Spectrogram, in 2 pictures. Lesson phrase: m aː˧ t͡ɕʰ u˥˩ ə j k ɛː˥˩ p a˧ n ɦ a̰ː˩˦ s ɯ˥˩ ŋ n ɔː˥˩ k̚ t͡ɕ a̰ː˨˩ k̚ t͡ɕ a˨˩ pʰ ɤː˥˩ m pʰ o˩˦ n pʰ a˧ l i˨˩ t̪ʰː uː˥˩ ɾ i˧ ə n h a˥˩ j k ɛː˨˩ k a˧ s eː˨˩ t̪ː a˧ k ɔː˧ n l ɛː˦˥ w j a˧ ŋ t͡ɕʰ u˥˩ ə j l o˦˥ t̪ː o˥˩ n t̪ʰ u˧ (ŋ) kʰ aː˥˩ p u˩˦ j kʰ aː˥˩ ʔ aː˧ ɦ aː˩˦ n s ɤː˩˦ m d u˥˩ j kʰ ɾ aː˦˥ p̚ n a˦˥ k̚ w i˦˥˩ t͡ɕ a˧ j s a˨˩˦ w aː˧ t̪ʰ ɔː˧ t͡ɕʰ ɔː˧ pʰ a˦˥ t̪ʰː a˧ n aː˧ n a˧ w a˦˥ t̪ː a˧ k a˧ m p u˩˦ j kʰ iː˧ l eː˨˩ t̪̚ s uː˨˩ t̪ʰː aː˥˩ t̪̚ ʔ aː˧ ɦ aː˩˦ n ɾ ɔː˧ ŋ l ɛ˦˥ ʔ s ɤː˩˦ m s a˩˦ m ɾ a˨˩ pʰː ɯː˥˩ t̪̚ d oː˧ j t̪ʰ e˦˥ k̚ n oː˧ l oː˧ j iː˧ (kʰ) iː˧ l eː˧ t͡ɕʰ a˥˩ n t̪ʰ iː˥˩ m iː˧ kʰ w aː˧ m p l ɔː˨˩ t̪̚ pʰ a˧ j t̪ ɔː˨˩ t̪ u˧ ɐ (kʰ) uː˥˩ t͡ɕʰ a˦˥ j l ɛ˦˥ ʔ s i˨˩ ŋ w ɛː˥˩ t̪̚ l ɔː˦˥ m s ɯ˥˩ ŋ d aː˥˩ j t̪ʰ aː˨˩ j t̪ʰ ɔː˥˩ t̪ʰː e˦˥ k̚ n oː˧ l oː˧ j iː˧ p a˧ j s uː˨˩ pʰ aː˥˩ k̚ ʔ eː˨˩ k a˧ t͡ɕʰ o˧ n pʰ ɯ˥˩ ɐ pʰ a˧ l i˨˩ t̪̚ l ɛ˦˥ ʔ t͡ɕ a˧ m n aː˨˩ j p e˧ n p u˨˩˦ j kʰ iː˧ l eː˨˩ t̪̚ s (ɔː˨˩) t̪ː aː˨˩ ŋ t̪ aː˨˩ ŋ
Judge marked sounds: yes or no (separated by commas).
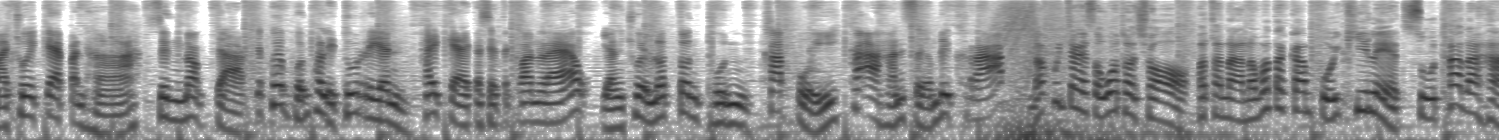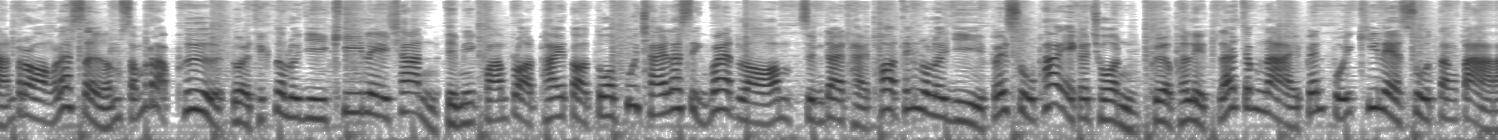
no, yes, no, no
